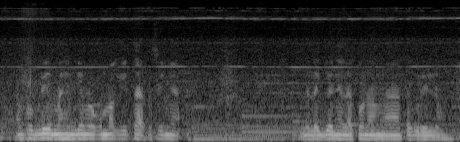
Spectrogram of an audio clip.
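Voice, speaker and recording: Music plays in the background as a man with a medium pitch talks at a very fast pace. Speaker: vlogger. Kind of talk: casual vlog talk to viewers.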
